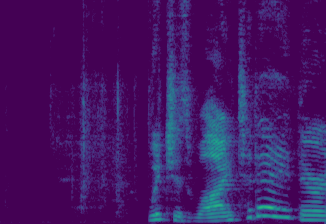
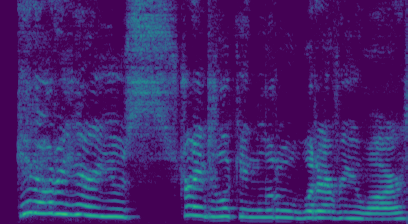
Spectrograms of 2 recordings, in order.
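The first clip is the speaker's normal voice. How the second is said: shooing shout; 8 semitones higher, 3 dB louder than usual. A narrator's reading. Dinosaur shoos the chicken.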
